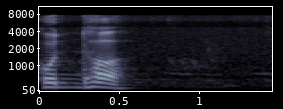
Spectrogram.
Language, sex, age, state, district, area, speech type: Assamese, male, 30-45, Assam, Sivasagar, rural, read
